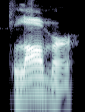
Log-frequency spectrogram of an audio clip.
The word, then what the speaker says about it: plumber: receptionist okay good next plumber plumber you don't read letter b plumber plumber you don't read letter p it's silent b you don't read letter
